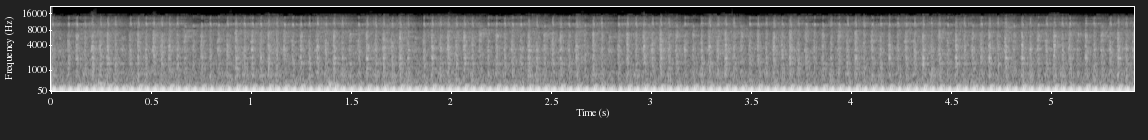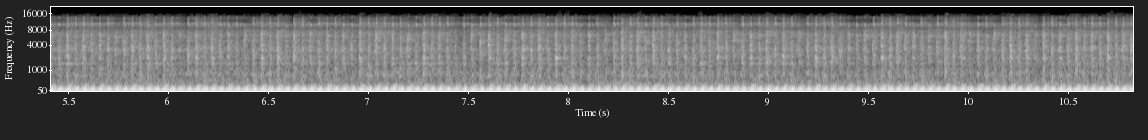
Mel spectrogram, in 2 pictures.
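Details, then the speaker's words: 1973 VW Beetle flat-four, new remanufactured Bosch 034 distributor, warming up on choke, timing about 8 degrees: steady, even low chuff with no knocks or misses; normal idle. "Let it warm up a bit, come off the choke. Right now it's sitting about 8 degrees, so it's good enough to idle anyways."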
